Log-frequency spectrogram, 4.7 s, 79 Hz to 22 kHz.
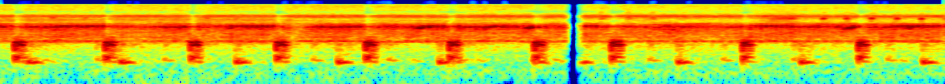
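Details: At night a frog calls with brief rasping croaks repeated about 140 times a minute, slightly uneven in spacing. Continuous shrill insect hum fills the background, with one momentary dropout.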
